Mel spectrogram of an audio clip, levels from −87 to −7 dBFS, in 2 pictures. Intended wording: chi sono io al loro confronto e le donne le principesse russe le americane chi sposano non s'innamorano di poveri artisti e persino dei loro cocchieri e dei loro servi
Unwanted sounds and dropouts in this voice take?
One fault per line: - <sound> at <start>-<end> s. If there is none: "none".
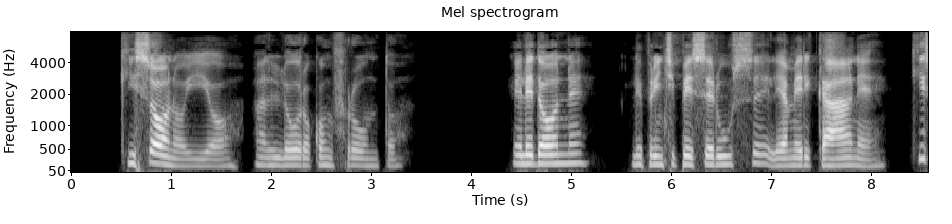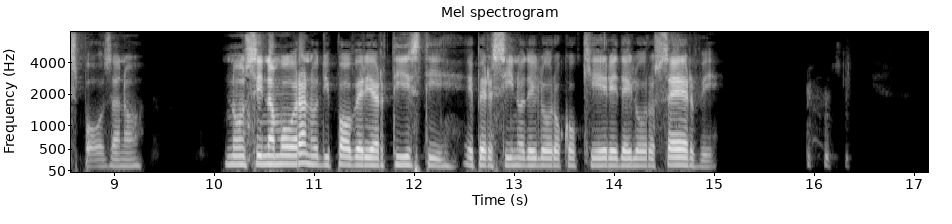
- laugh at 15.9-16.4 s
